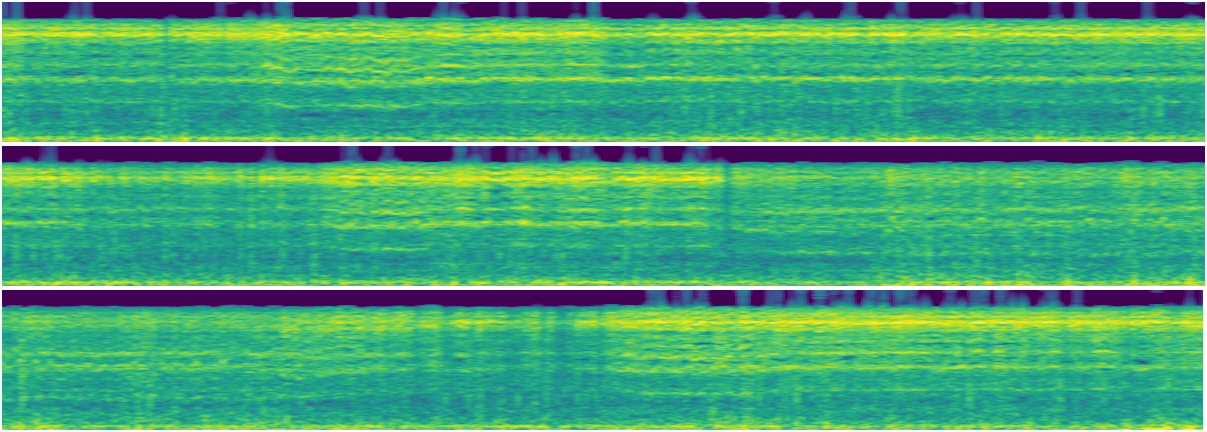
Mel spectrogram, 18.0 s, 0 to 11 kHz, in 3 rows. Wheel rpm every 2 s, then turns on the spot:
230, 230, 240, 230, 220, 200, 200, 220, 230.
none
